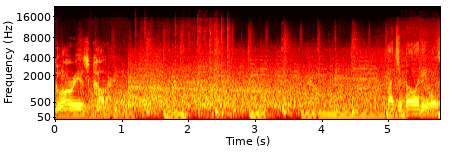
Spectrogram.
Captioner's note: subway clacking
